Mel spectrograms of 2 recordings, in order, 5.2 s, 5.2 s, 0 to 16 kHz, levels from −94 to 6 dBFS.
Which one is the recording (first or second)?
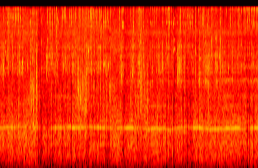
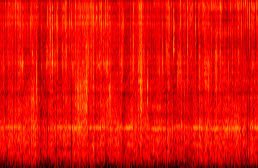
first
